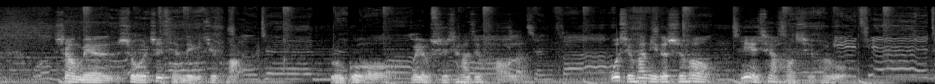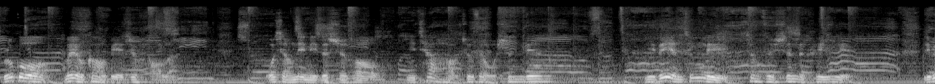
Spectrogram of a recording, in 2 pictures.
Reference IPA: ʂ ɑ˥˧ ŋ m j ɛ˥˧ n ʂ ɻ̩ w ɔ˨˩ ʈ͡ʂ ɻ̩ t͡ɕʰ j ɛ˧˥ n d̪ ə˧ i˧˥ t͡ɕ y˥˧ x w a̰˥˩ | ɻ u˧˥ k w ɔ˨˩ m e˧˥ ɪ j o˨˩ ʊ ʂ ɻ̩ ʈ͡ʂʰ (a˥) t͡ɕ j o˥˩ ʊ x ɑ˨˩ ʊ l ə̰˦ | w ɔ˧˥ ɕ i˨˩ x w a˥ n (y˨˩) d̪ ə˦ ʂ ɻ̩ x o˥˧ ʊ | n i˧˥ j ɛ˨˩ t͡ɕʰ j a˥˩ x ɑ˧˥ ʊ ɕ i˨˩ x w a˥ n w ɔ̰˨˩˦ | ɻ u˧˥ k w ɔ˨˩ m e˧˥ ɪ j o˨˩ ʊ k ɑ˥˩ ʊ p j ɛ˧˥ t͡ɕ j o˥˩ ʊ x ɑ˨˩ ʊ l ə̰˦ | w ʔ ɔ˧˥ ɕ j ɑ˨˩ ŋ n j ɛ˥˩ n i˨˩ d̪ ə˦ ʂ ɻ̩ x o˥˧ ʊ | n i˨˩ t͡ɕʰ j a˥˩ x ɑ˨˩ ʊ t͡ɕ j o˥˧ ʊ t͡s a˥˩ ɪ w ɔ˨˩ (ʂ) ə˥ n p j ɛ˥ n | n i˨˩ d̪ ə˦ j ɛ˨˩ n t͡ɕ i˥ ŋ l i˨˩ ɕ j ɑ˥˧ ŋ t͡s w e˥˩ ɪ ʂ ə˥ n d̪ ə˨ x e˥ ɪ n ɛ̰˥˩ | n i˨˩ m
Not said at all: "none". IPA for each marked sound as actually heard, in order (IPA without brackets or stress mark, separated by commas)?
a˥, i˨˩, ʂ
